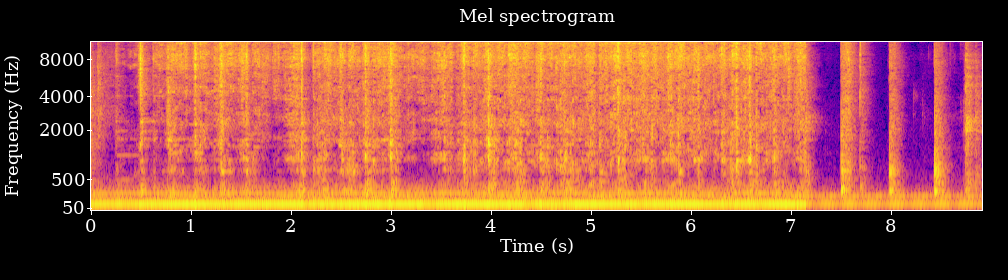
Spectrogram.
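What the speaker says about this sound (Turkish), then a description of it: "Bunları güzelce çırpıyoruz." Batter ingredients, including oil, whisked in a bowl for a karnıyarık börek: a fast continuous rhythmic clatter of the whisk over a steady hum, ending in a few separate taps against the bowl.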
